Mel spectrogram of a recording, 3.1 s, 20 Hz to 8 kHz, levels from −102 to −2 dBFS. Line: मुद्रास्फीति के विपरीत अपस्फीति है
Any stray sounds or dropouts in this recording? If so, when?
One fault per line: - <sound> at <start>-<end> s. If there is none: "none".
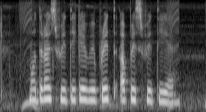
none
